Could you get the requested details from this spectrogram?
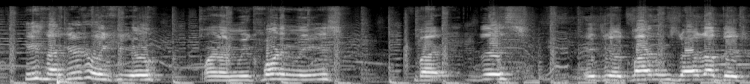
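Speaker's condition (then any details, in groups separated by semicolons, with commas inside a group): Cerebral palsy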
